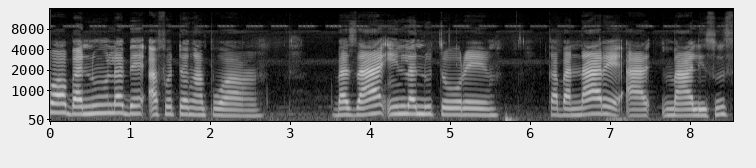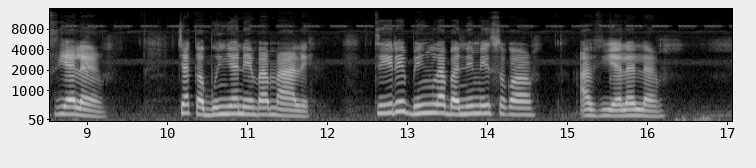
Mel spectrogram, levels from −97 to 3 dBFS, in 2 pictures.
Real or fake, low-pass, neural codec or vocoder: real; 14.4 kHz; none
